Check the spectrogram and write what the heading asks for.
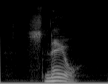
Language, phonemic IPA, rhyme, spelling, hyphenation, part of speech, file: Dutch, /sneːu̯/, -eːu̯, sneeuw, sneeuw, noun / verb, Nl-sneeuw.ogg
- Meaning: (noun) 1. snow (frozen precipitation) 2. snow, static, noise (on a display screen) 3. cocaine; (verb) inflection of sneeuwen: first-person singular present indicative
